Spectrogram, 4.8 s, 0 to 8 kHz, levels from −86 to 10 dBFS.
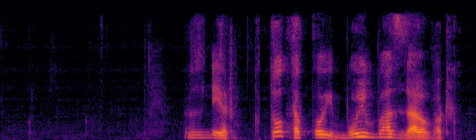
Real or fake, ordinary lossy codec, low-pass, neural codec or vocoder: fake; AAC, 32 kbps; 7.2 kHz; codec, 24 kHz, 1.5 kbps, HILCodec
